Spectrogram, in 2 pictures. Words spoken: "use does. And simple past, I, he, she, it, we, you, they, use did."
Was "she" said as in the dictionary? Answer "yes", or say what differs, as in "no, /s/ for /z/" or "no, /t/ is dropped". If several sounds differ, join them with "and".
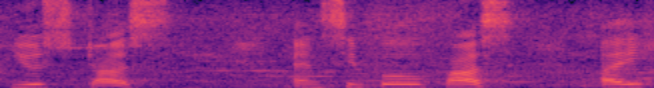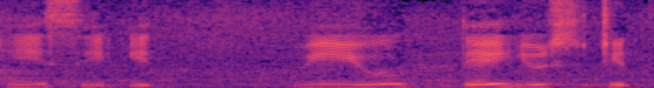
no, /s/ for /ʃ/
